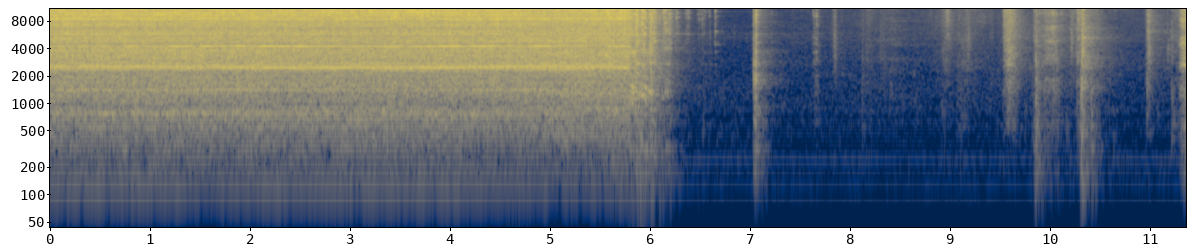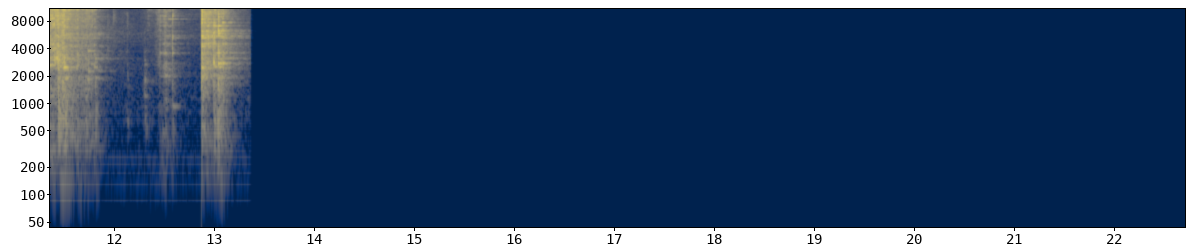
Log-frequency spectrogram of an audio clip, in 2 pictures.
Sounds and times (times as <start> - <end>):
Sawing: 0.0 - 6.4
Dishes, pots, and pans: 11.3 - 13.4.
